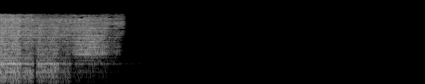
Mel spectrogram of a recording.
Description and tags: Cisum Imaging-Glitch 2
Quick electronic transitional effect
broadcasting, effect, imaging, sound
